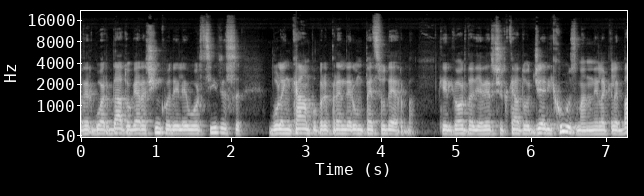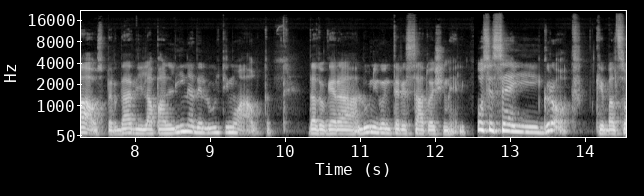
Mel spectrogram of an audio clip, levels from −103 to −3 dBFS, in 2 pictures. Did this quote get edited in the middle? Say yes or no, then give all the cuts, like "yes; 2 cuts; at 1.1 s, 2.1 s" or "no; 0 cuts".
yes; 2 cuts; at 4.7 s, 12.5 s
